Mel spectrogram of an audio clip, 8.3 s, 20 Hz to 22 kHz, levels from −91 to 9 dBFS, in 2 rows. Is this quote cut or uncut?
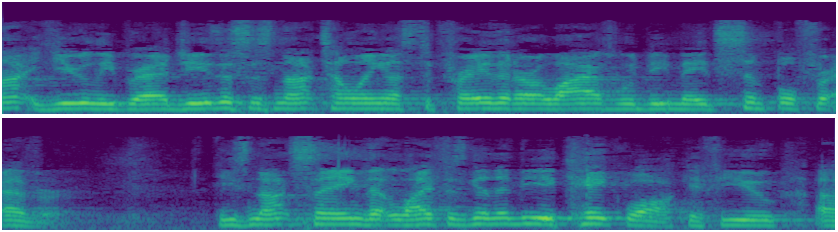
uncut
